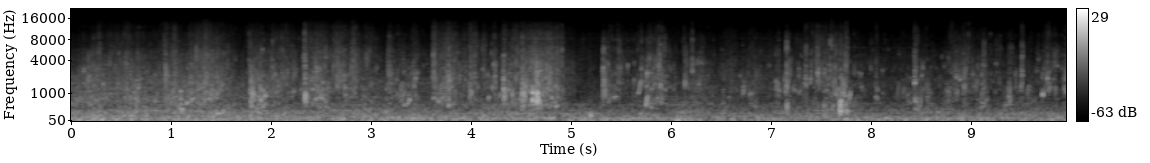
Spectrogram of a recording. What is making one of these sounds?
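A hooked fish splashes at the water's surface.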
